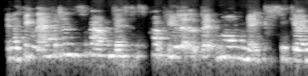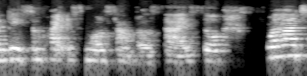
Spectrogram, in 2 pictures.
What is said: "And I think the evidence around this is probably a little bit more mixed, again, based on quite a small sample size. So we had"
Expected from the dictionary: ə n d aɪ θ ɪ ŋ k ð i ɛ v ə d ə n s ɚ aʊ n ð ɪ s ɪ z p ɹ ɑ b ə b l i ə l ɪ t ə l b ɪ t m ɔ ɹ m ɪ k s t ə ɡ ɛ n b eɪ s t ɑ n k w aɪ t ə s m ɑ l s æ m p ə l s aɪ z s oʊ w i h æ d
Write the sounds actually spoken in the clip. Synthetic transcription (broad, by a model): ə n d aɪ θ ɪ ŋ k ð i ɛ v ə d ə n s ɚ aʊ n ð ɪ s ɪ z p ɹ ɑ b ə b l i ə l ɪ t l b ɪ t m ɔ m ɪ k s t ə ɡ ɛ n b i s ʌ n k w aɪ t ə s m ɑ l s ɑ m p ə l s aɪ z s oʊ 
